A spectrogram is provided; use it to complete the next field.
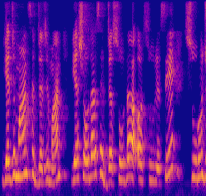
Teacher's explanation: बघेली के प्रभाव से यज्ञ का य जो बदल जाता है जहाज के ज में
